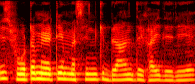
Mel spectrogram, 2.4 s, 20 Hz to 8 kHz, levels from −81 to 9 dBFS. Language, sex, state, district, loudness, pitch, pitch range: Hindi, male, Chhattisgarh, Bilaspur, -16 LUFS, 190 Hz, 175-195 Hz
